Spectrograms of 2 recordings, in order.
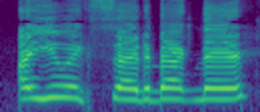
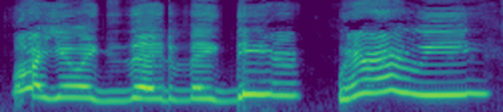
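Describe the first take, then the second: First: Loud, bright call to the dog; loud excited call. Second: Higher, louder squeaky dog voice. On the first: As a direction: call back to the back seat. Asking dog in back seat. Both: Real, not acted.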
